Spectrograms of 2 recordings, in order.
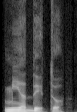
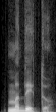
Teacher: la I di mi quasi non c'è.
